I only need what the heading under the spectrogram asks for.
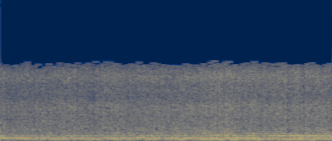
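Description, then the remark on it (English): A propeller plane roars loud in a steep dive, its engine a steady, dense drone with a low humming tone that holds throughout, with no voices. “He's going into a nosedive.”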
